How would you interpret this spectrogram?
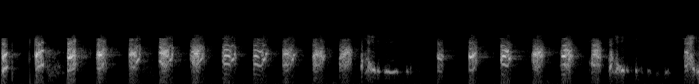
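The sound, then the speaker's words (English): Two rapid runs of sharp turkey hen clucks, each ending in a short, tumbling gobble cutoff, imitated by a caller over the phone. Clear and evenly paced, with no talking. “and this is a hen cluck and then a gobble cutoff.”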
